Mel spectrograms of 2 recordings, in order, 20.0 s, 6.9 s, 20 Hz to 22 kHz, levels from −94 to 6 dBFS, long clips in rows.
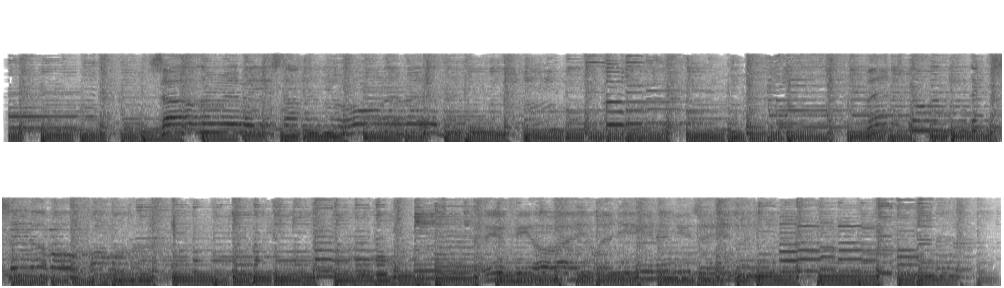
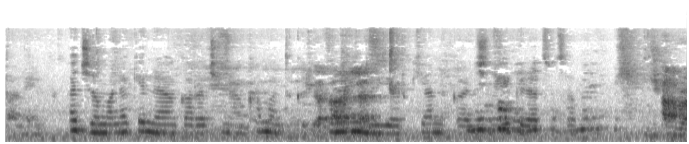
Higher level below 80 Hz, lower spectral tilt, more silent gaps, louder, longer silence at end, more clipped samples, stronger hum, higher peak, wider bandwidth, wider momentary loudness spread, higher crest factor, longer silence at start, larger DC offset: first, -24 dBFS vs -50 dBFS; first, -10.5 dB/octave vs -5 dB/octave; neither; first, -18 LUFS vs -25 LUFS; about the same, 0 s vs 0 s; neither; neither; first, -2 dBFS vs -6 dBFS; second, 5.8 kHz vs 11.5 kHz; second, 3 LU vs 14 LU; about the same, 16 dB vs 18 dB; about the same, 0.05 s vs 0.05 s; neither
